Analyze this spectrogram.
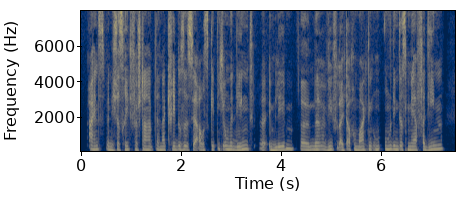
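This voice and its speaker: At a very fast pace, a woman speaks at a medium pitch with a dark, mellow tone and fairly even intonation. The sound is dry and close with no echo, in a very clean recording with a silent background. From Netherlands. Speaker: podcast host. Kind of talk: interview.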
